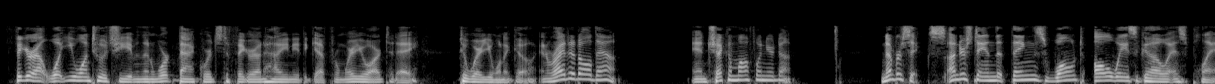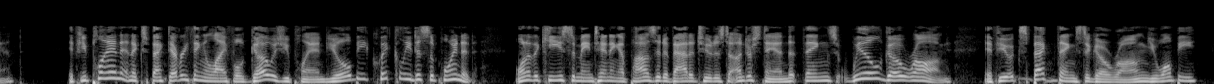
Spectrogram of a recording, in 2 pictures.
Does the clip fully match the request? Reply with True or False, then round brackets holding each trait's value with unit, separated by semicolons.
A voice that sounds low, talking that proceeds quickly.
False (160 Hz; 235 wpm)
